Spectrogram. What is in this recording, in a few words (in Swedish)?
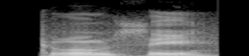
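"grumsig", Scanian Swedish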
